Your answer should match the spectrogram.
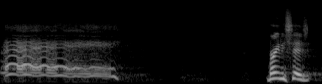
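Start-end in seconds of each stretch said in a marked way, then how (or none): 0.0-1.2 high, soft whining mock wail; fake cry. Preacher mimicking little girl's fake cries, high mock wail. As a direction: let out a thin, put-on child's whimper. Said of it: "you know the difference when Emmy fake cries".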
